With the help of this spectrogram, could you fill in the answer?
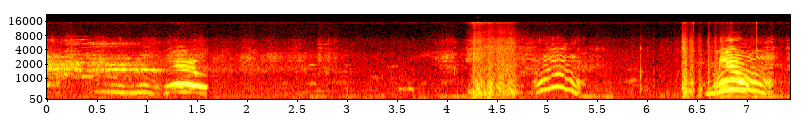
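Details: Abandoned street kittens calling out in distress for their dead mother: three separate arching meows spaced a few seconds apart, with a short burst of harsh broadband noise between the first and second calls.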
